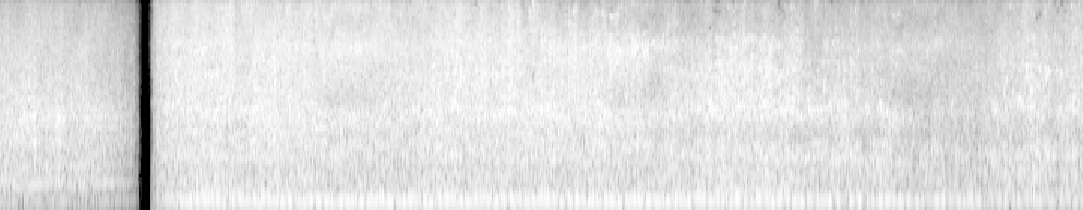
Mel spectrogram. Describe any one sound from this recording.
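A car engine idles with a deep steady rumble.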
